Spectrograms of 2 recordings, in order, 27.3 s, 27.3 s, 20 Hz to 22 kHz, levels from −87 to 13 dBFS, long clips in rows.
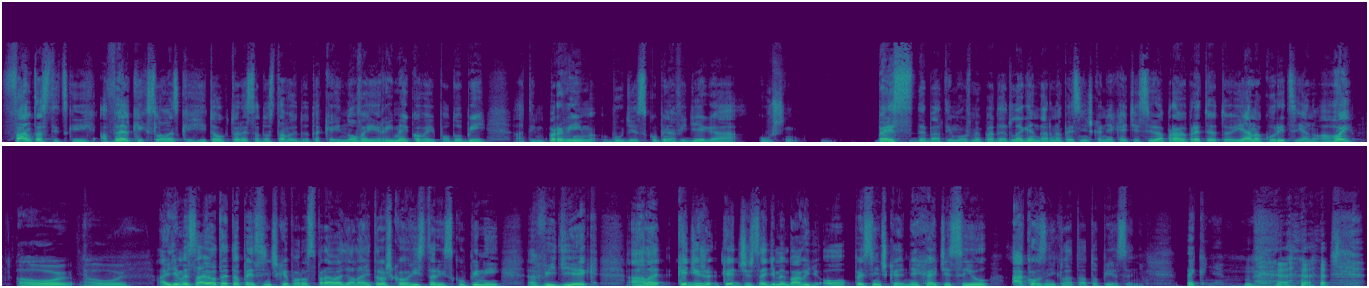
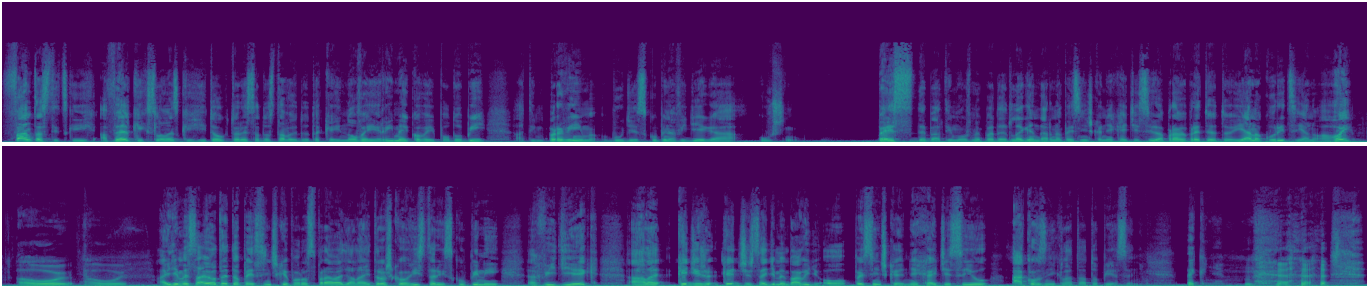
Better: first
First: none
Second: low rumble; faint; throughout; 25 dB below the speech

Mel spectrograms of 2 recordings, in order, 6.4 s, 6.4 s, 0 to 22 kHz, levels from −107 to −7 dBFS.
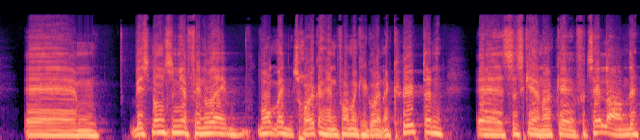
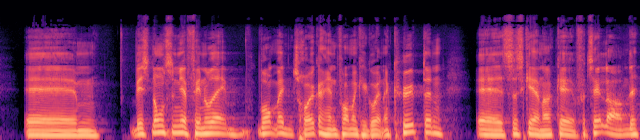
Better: second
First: distortion; heavy; 23% of the sound clipped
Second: none

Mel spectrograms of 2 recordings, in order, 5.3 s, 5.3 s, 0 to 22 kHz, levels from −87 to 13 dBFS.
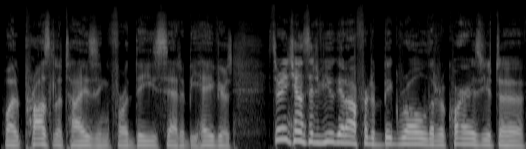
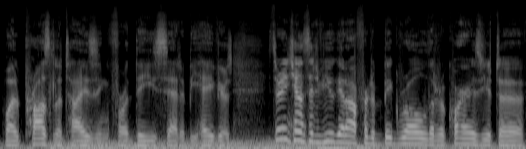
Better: first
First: none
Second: low rumble; faint; throughout; 20 dB below the speech

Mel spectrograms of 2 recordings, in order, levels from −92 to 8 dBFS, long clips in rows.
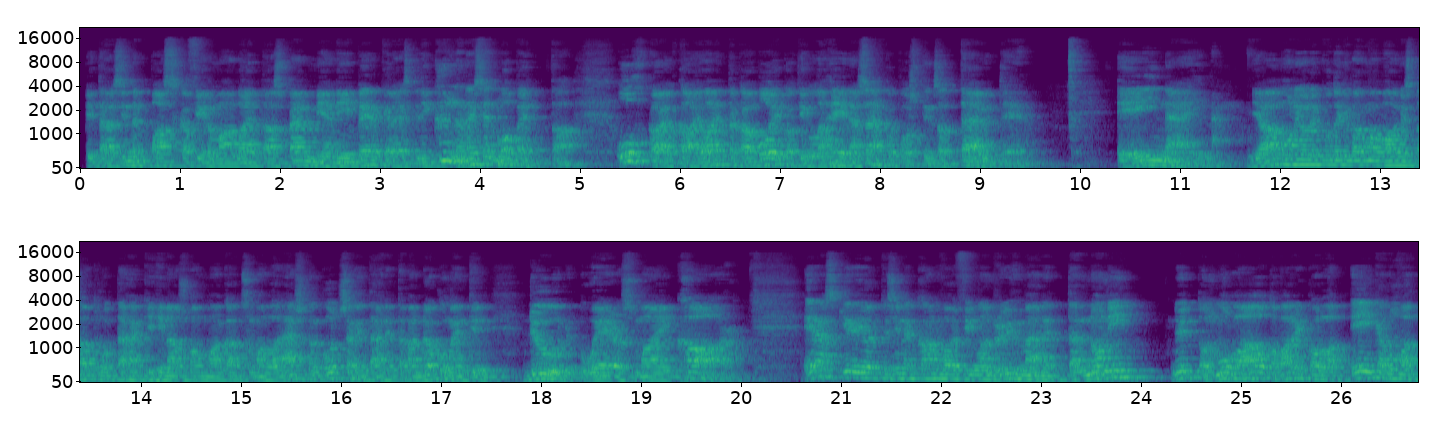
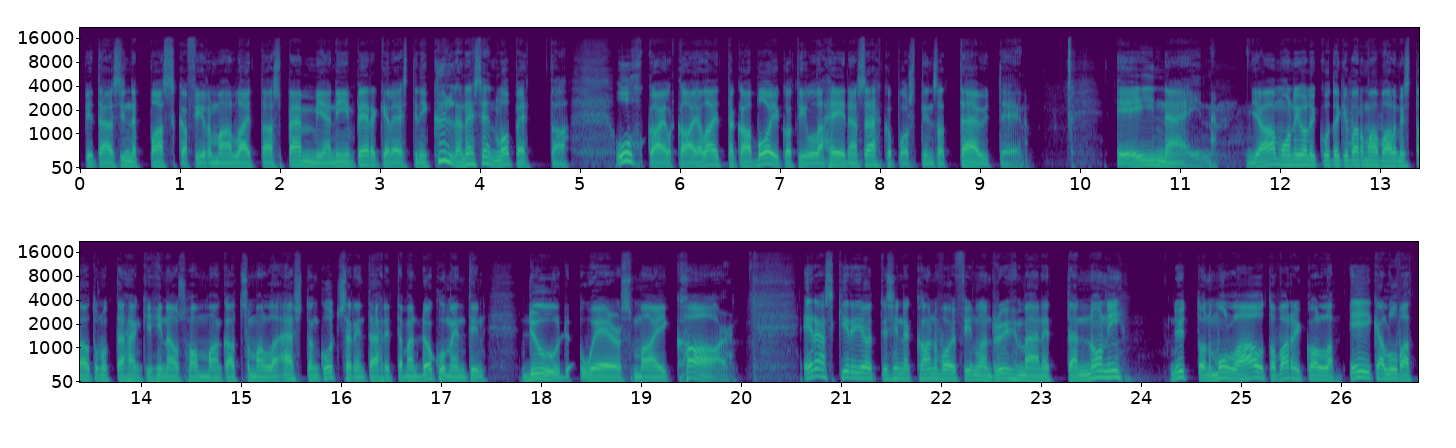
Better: second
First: off-mic speech; far // room echo; noticeable; dies away in 0.6 s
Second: none

